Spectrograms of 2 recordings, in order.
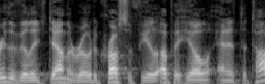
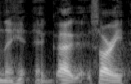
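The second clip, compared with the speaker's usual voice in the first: ordinary delivery, nothing marked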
